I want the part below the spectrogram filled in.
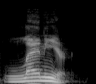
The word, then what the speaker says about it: Lenire: Lenire, spelled L E N I R E, pronounced Lenire.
